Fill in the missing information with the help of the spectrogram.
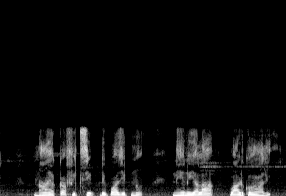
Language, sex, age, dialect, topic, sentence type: Telugu, male, 18-24, Utterandhra, banking, question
